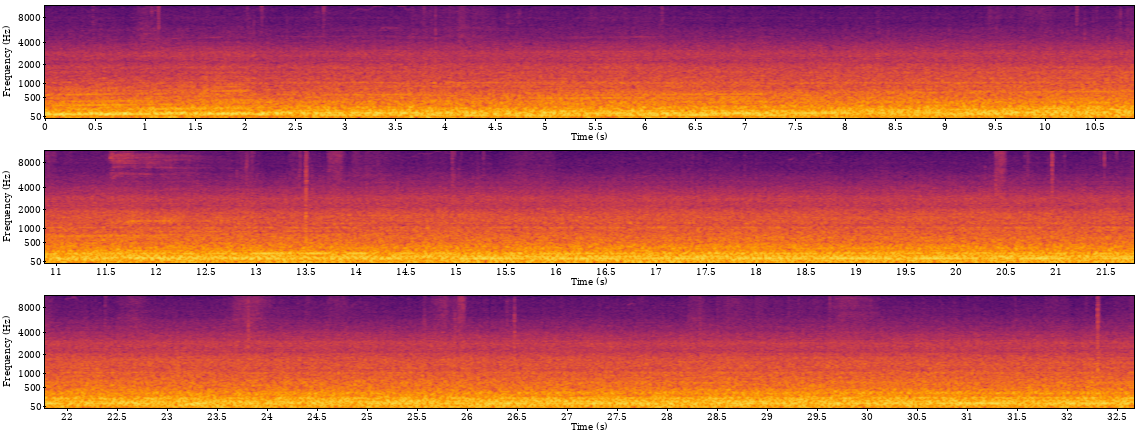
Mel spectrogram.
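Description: Steady road and engine noise inside a car cruising at highway speed: tyre roar with a low, even engine hum.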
